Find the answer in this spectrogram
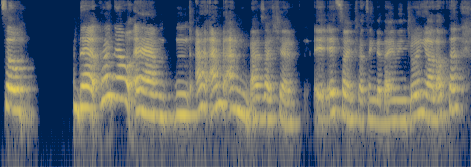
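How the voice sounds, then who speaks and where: A woman's voice: a little high, expressive, moderate pace, darkish tone. A young woman from Afghanistan, co-hosting a student podcast in casual talk, earnest and often restarting her sentences. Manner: earnest, restarts often, laughs between phrases. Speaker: student co-host. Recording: echoey room.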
